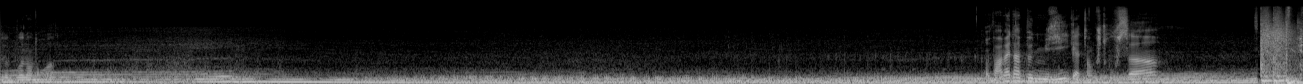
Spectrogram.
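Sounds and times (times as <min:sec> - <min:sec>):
motorcycle engine running: 0:02.6 - 0:13.0.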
